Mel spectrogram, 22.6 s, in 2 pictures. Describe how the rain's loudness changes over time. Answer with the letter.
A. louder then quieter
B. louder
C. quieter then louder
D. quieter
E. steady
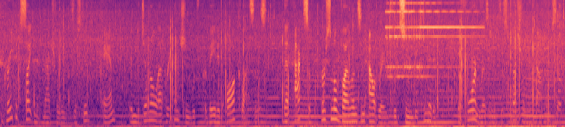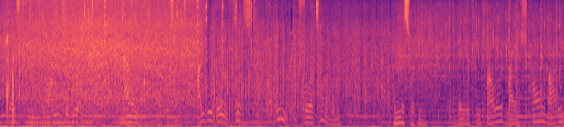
A.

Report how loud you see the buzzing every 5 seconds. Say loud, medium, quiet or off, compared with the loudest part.
medium, loud, loud, medium, medium.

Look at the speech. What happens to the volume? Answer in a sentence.
The loudness of the speech goes up, then down.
